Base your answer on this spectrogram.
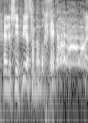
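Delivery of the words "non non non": much higher pleading no; mother of the bride begging no; frantic no. Acted. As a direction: squeal the no's like a horrified mother. Mother mouthing no.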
